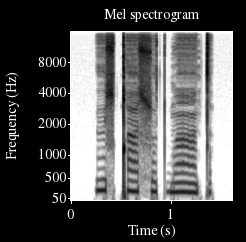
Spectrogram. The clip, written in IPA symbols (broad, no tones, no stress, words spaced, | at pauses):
ɨɬǃa ɬotbãt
